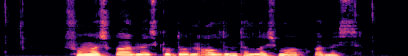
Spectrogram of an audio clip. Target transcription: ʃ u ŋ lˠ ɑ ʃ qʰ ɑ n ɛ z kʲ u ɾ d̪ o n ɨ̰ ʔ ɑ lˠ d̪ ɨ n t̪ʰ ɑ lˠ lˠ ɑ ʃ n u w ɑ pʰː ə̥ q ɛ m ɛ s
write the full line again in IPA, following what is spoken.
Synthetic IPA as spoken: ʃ u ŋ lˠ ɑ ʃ q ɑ m ɛ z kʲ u ɾ d̪ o n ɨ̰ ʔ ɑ lˠ d̪ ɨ n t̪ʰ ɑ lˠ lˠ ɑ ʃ m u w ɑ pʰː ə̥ q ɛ m ɛ s

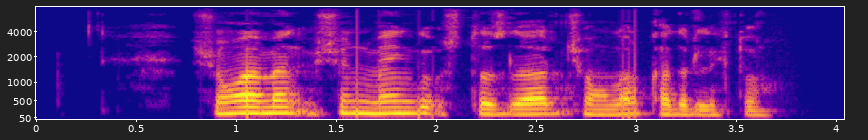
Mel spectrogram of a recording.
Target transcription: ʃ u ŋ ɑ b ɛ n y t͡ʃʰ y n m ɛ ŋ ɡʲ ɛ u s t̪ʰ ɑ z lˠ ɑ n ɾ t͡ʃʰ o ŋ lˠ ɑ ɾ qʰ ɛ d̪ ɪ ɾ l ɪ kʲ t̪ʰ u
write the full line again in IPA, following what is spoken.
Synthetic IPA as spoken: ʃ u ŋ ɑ m ɛ n y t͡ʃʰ y n m ɛ ŋ ɡʲ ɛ u s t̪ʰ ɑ z lˠ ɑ ɾ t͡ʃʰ o ŋ lˠ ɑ ɾ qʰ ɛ d̪ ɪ ɾ l ɪ kʲ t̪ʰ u

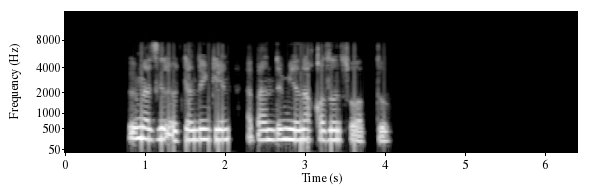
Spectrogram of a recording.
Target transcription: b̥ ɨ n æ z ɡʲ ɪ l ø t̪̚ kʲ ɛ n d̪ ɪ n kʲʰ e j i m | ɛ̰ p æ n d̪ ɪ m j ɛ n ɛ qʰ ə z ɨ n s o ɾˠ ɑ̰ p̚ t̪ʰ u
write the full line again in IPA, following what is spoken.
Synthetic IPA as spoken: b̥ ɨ m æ z ɡʲ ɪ l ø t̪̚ kʲ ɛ n d̪ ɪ n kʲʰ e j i n | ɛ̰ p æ n d̪ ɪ m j ɛ n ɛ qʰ ɑ z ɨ n s o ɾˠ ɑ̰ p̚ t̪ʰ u

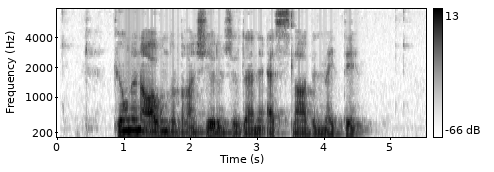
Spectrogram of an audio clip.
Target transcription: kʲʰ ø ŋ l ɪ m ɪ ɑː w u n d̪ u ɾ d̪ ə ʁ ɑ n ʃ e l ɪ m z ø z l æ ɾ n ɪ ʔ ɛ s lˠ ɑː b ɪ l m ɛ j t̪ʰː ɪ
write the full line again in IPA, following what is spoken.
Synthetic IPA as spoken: kʲʰ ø ŋ l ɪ n ɪ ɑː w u n d̪ u ɾ d̪ ə ʁ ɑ n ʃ e ɾ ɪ m s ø z l æ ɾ n ɪ ʔ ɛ s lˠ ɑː b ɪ l m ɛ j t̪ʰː ɪ

